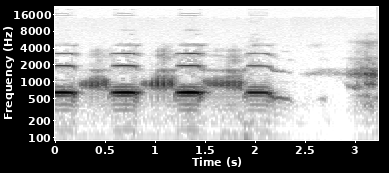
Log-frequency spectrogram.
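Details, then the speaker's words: Minelab SD2100 metal detector with trimmers buried in hot melt glue: warbling tone bursts near one kilohertz about every half second, triggered by a magnet about a meter from the coil; false signals. "so what I was getting very funny uh stange signals um yeah and I I'll tell you about this fault and it turns up all the time"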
